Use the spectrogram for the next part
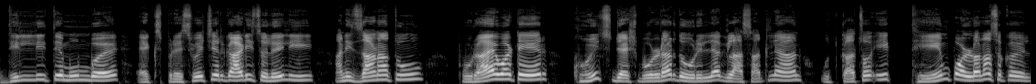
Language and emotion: Goan Konkani, surprised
